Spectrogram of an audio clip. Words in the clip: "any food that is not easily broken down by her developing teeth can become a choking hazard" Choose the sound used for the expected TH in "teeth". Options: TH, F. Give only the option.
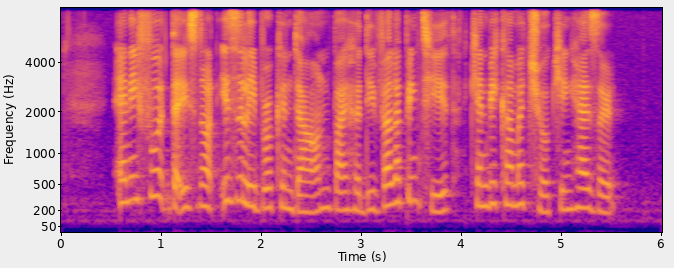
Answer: TH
